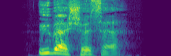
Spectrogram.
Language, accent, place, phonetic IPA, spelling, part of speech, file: German, Germany, Berlin, [ˈyːbɐˌʃʏsə], Überschüsse, noun, De-Überschüsse.ogg
- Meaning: plural of Überschuss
